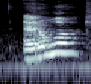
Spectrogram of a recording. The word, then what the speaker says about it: Etowah: Meanwhile, 700 miles away in Etowah County, is that how you say it? – Mm-hmm. – In Etowah County, Alabama, another mystery had developed.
